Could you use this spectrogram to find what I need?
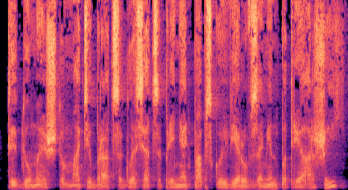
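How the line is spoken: Whispered question. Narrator (Russian): также шепотом спросил Олег

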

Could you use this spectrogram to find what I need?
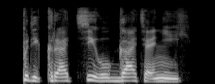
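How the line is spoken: Growled. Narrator (Russian): прорычала я

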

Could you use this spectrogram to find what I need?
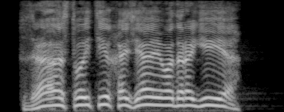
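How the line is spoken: Witch shouting loudly. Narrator (Russian): во все горло крикнула ведьма

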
